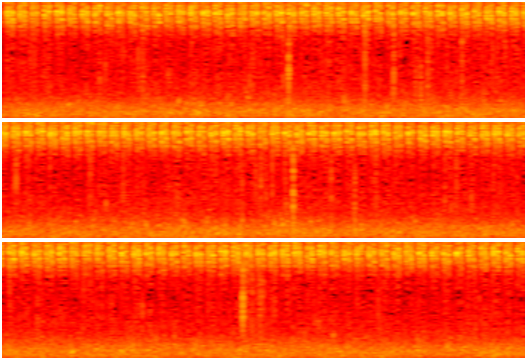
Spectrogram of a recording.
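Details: High, even cricket trilling fills a night scene by a river, joined by the steady rush of water and frequent crisp crackles and pops from a campfire.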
